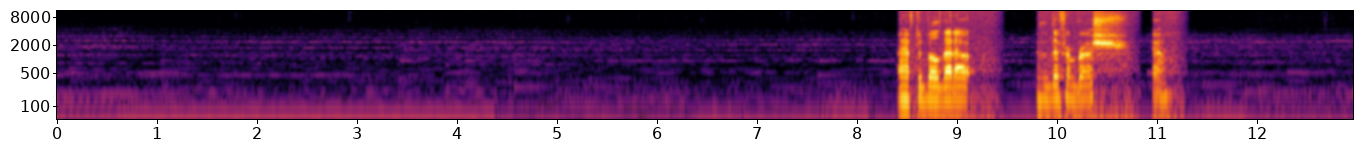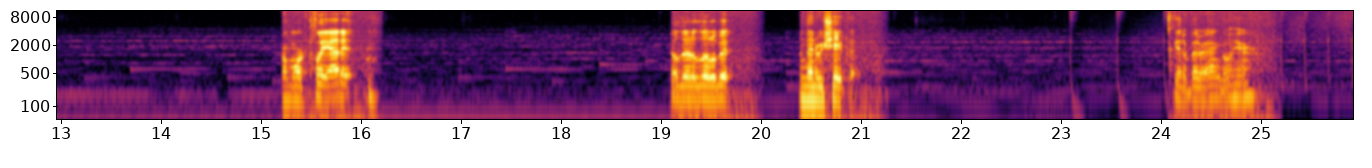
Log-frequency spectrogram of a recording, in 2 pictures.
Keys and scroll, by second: 3.4 s, 13.1-17.0 typing.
